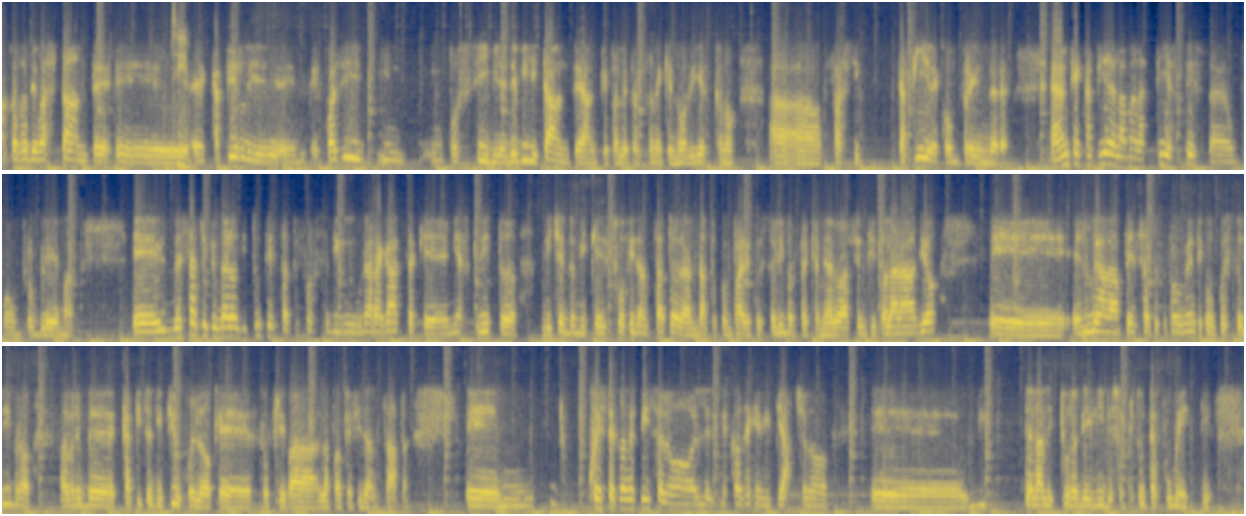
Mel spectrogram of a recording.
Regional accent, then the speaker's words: Pesaro, Marche, Italy; E sono di Pesaro e il nostro mare ha quella è veramente strano, perché è profondo

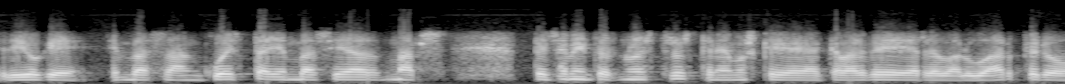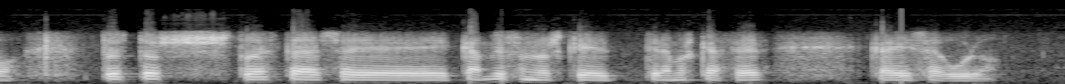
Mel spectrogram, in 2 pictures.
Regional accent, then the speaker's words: Albacete, Castilla-La Mancha, Spain; Oye, pues yo qué sé, yo soy de Albacete, pues voy a ayudarlos porque me parece interesante.

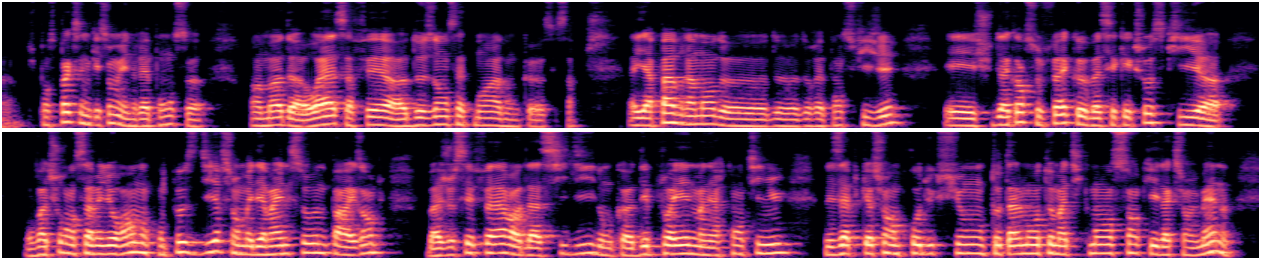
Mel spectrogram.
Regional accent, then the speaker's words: Grand Est, France; Moi, je suis Lorrain, mais oui, pas de Metz

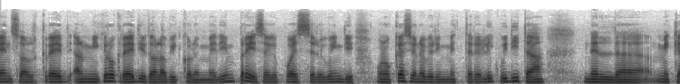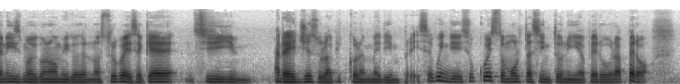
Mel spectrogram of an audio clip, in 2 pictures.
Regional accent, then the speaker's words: Pomigliano d'Arco, Campania, Italy; io sono di Pomigliano d'Arco, quindi nella mia città si è subito più di tutti questo concetto di crescita

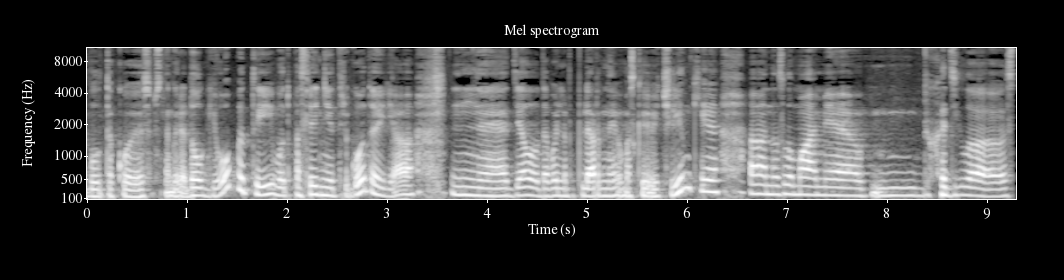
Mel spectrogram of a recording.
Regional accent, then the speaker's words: Donetsk, Donetsk Oblast, Ukraine; moved away as an adult; Да, я из Украины, и, собственно говоря, сейчас опыт войны меня нагнал во второй раз, потому что я из Донецка, и переехала я в Москву, собственно, именно тогда, когда началась война. Когда началась война, я была беременна, я переехала сначала в Запорожье, родила там дочь, и потом переехала в Москву

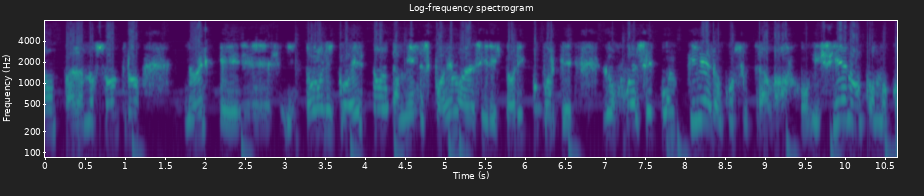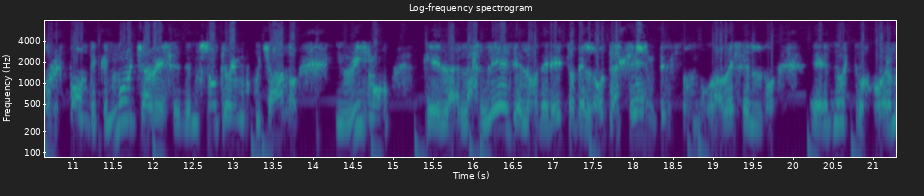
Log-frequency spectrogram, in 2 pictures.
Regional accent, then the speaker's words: Argentina; podemos como ciudadanos argentinos

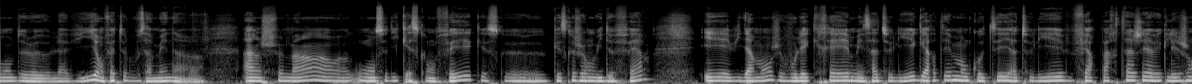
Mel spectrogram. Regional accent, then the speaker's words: Cuba; je viens d'une école d'art, en fait.

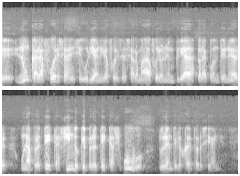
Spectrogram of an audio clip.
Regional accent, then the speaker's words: Argentina; y yo como argentino siento esto

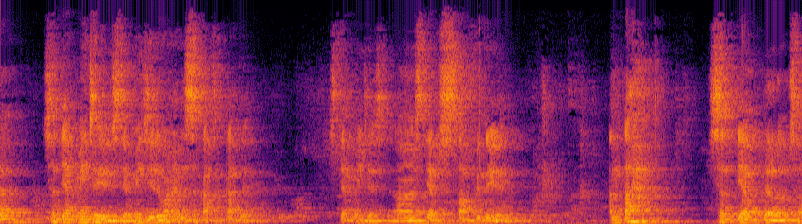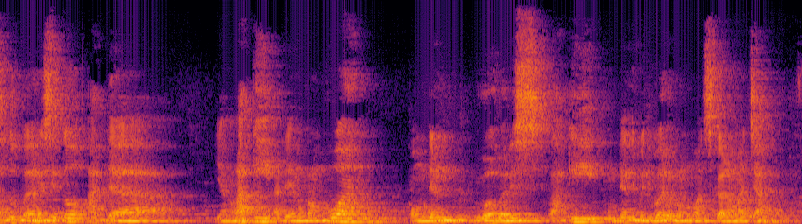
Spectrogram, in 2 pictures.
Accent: Jakarta, Indonesia; apalagi yang saya asalnya dari Jakarta

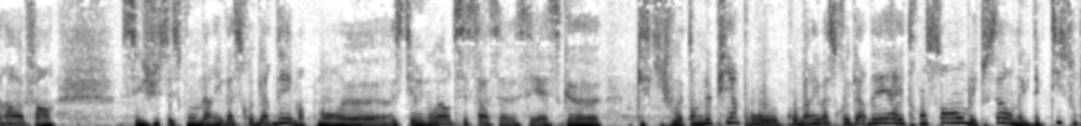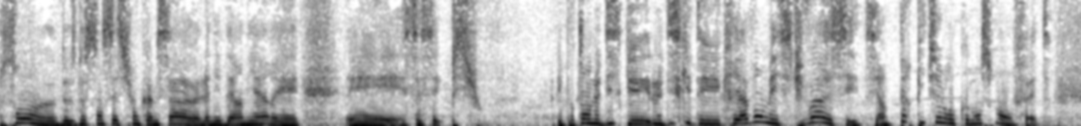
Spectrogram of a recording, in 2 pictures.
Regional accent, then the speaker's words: Hauts-de-France, France; je parle de brique parce que je viens du Nord

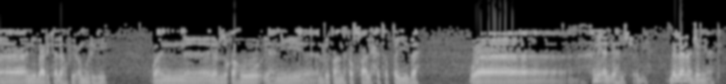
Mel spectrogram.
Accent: Kuwait; أولا نقول كلمة عندنا في الكويت نقولها، فك نفسك.

